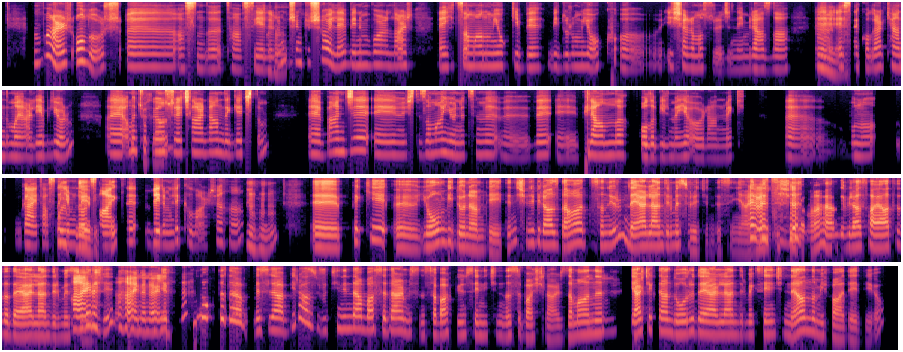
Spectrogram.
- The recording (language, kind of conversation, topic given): Turkish, podcast, Zamanı hiç olmayanlara, hemen uygulayabilecekleri en pratik öneriler neler?
- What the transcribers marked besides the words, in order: other background noise; tapping; chuckle; laughing while speaking: "Aynen, aynen öyle"; chuckle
